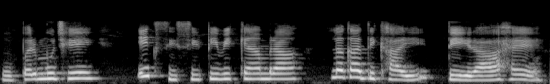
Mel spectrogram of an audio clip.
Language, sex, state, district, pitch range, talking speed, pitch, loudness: Hindi, female, Bihar, Kaimur, 220-275 Hz, 110 wpm, 255 Hz, -14 LUFS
